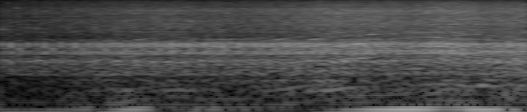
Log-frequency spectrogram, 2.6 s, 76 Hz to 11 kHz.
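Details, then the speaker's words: PT Cruiser GT 2.4 turbo, diesel-like noise after two-hour drive, lifters, rockers and cam caps removed, cleaned and refitted: steady run with busy clattery top-end tick, rough; sounded worse after cleaning, valvetrain noise cause not yet found. "difference to me that sounded much worse"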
